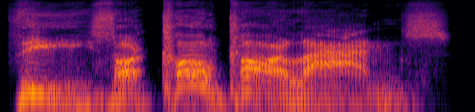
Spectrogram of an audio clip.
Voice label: Male Centaur Play

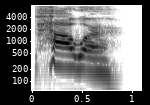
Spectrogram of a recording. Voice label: Female Night Elf Attack

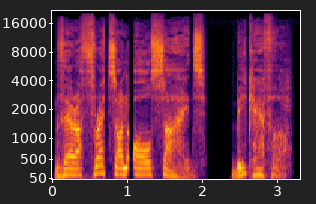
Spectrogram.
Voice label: Male Dragon

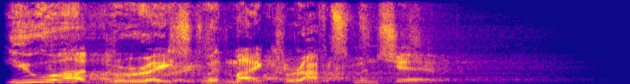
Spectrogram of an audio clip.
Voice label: Male Titan Trigger

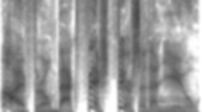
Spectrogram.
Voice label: Female Night Elf Threaten

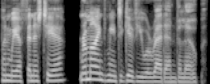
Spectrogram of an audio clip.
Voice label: Female Night Elf

